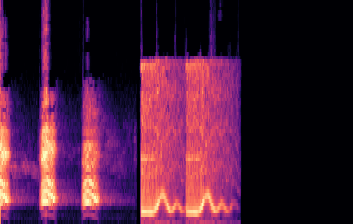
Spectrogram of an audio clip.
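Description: Three harsh crow-like caws about half a second apart, then a wobbling cartoon tone that rises and falls twice and cuts off suddenly: comic sound effects laid over the picture.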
